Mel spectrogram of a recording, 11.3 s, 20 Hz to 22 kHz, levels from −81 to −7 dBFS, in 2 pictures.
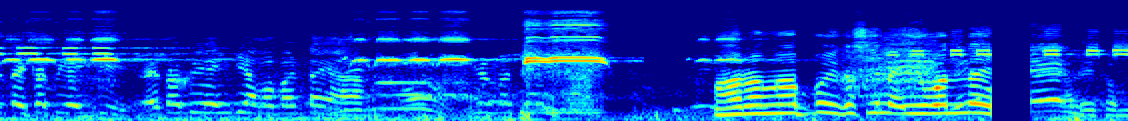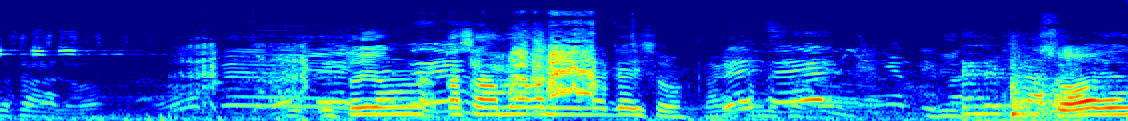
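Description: At 4.96 s the sound cuts out mid-flow and stays silent for about 200 ms, until 5.16 s, before playback resumes. This is a playback stall; the likely cause is the player running short of buffered data or its output thread being blocked.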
